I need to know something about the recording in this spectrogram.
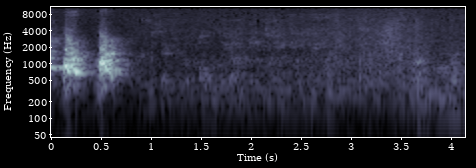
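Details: Playful West Highland White Terrier puppy, 3.5 months old, tussling with a piece of tape gives two quick bright barks in succession, then falls quiet while soft household background noise continues.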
